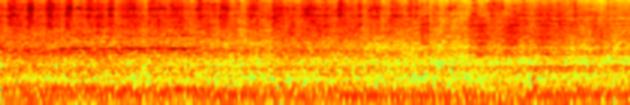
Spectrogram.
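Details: Jeep Wrangler JK while driving: steady rapid clicking over heavy low road rumble, suspected to come from the rear driveshaft, not confirmed.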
